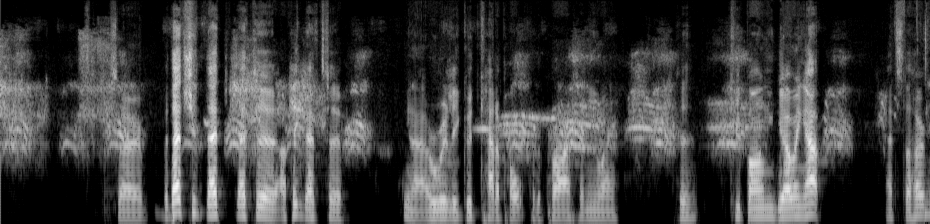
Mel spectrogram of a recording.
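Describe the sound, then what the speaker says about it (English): Crows caw faintly in the background, their scattered harsh calls half buried beneath someone speaking continuously in the foreground. "and then I hear the birds in the background"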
